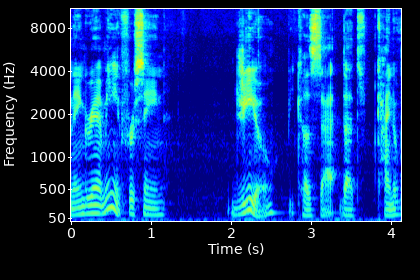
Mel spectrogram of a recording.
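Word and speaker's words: Zi-O: like it's actually pronounced Z oh because it's spelled Z oh okay yes it's spelled zo but they pronounce a Gio you can pronounce a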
